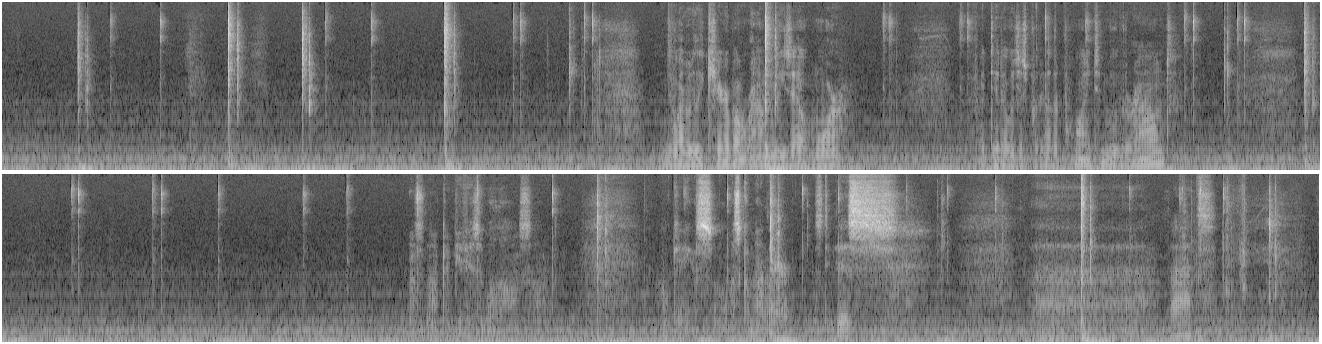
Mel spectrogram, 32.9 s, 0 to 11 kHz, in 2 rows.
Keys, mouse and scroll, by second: 1.2 b, 3.0 a, 3.9 b, 5.7 f, 9.1 click, 9.7 w, 12.1-13.2 drag, 16.4 w, 23.6 click, 24.0 a, 24.3 click, 26.3 a, 30.1 f, 32.5 KP_Decimal.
